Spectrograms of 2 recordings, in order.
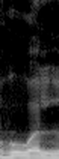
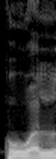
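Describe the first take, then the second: Both takes have the same delivery.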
